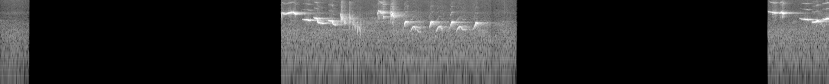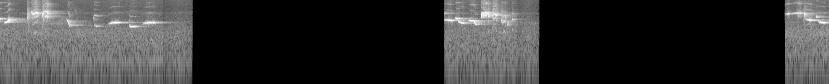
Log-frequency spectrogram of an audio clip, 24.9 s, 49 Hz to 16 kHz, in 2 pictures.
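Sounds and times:
blue-throated flycatcher whistled song: 4.2s - 7.4s, 11.5s - 15.1s, 19.1s - 20.3s, 24.2s - 24.8s.

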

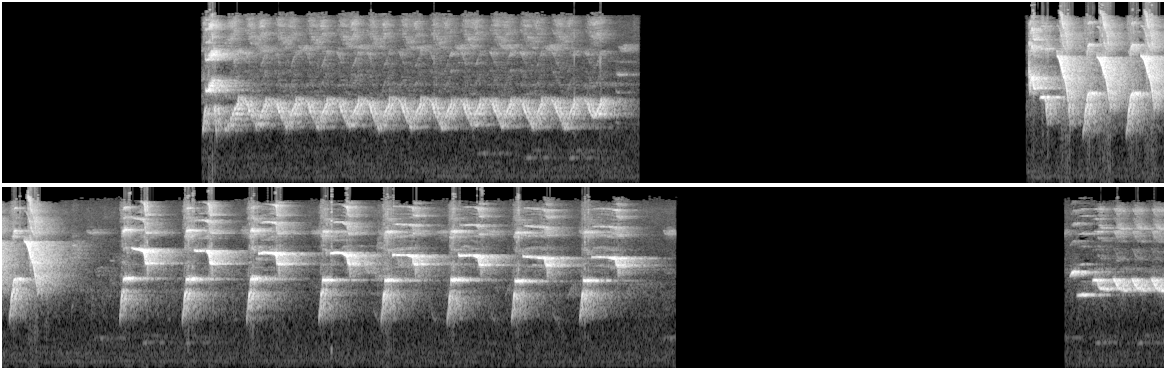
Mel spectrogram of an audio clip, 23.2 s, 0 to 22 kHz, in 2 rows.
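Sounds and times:
Samyong bird song with rapid ringing notes sliding downward: 2.0s - 6.4s, 10.3s - 18.4s, 22.3s - 23.2s.

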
